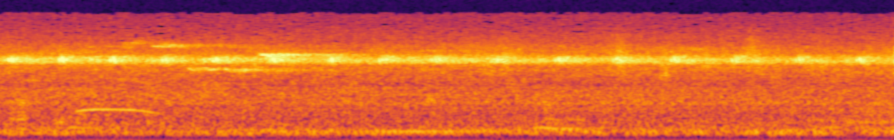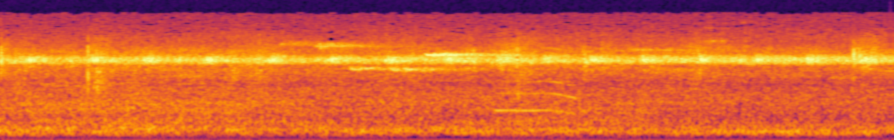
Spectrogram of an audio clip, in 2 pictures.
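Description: A steady, unbroken high-pitched insect drone, with a few faint, short bird calls scattered through it.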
